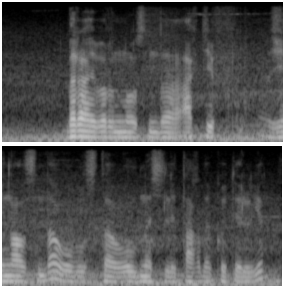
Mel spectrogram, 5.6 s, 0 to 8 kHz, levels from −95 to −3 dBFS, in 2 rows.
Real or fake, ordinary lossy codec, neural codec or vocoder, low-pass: real; none; none; 7.2 kHz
